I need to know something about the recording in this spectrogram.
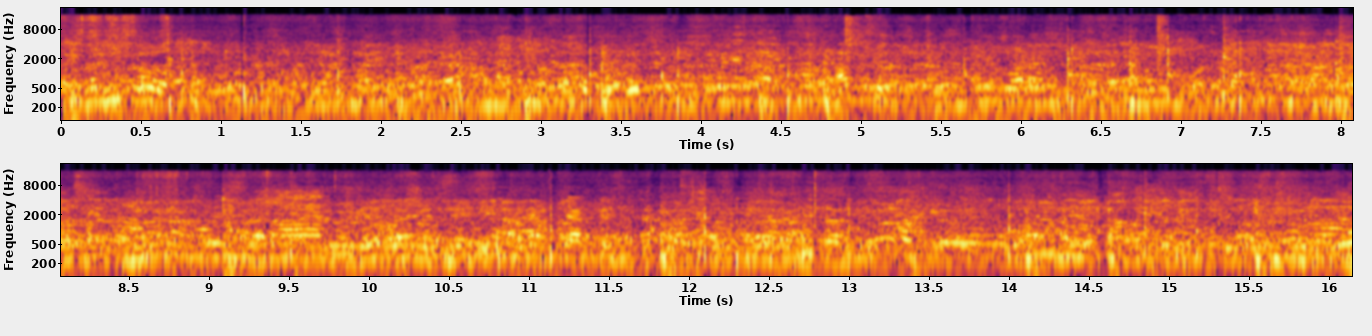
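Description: A knife slices and taps against a wooden block.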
